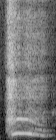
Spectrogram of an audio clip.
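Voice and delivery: high, sudden mock gasp; startled gasp. Girls react in startled gasp.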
